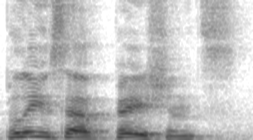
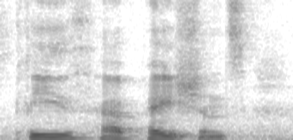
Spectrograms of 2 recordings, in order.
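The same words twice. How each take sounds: First: It is spoken plainly, without a lisp. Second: It is spoken with a slight lisp. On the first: The speaker calls it wrong. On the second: The speaker calls it right.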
